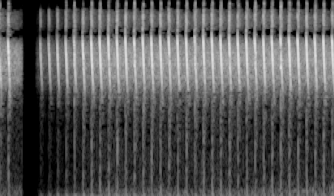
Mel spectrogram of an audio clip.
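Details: Bar-winged prinia, known locally as ciblek kristal, singing a training song for cage birds: after a brief gap, a long, fast, even trill of high, bright chirping notes that runs steadily to the end.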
